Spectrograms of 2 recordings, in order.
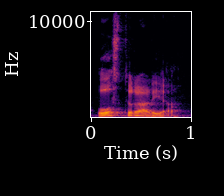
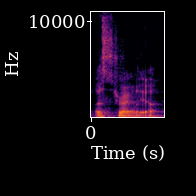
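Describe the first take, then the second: First: Australia said the Japanese way, a touch higher; Japanese-style Australia. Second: Said in the usual way. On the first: Retold or imitated. Answering where he's from, Japanese pronunciation of Australia. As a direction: give Australia Japanese sounds. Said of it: "you know, like, Australia". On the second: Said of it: "you know, like".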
